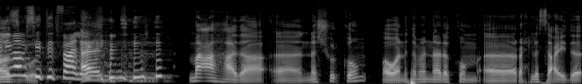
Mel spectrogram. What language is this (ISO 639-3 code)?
ara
